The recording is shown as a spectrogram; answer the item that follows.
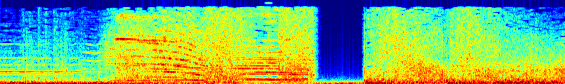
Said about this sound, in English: Actually, sir, each of those lights represents a missile launching by itself.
